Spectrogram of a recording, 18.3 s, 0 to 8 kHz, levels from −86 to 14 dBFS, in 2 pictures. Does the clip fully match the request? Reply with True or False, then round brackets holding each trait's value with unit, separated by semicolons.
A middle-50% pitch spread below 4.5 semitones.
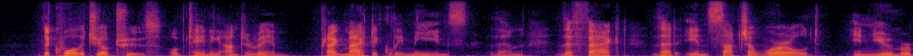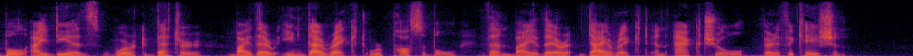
False (4.9 semitones)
